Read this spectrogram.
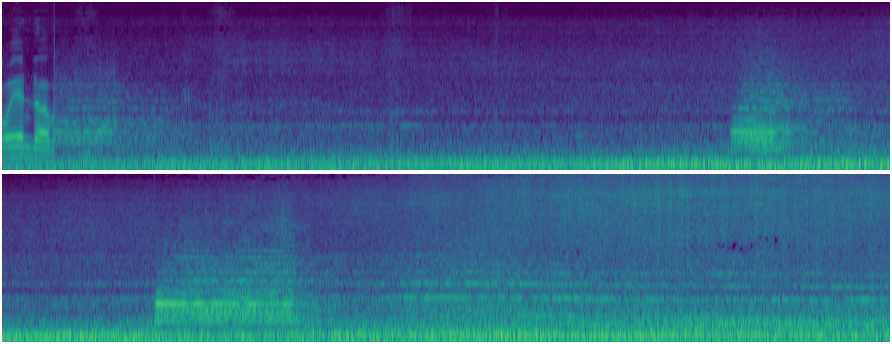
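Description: A freight locomotive rumbles past, growing louder.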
